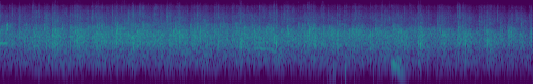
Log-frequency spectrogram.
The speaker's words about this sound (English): And I think it would be appropriate one more time to give our first responders a hand clap.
